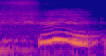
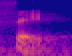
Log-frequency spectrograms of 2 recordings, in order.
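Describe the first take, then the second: First: The vowel is a rounded 'uh' sound. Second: The vowel is an open 'eh' sound. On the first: "If it's on its own, it's feu" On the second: "that E is pronounced like an A sound"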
